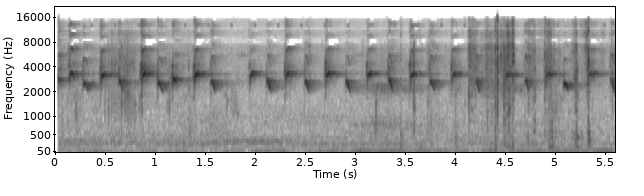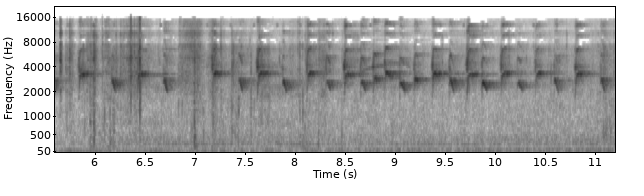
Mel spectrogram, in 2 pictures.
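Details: Japanese bush warbler in woodland at an ecology park, Japan, recorded without talking: a rapid, busy run of short, sharp, downward-slurred notes, several each second, carrying on steadily throughout against a faint background hiss.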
